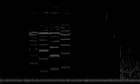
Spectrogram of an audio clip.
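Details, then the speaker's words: DJI Inspire drone powered back on after props stowed, by pressing the battery button once then again until lights come on; a short burst of quick high beeps then soft chirps, normal power-on tones in a quiet room. "Now power back on your aircraft by holding the battery, by pressing the battery once and then again until the lights light up. It'll make its beeps again."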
